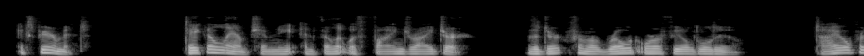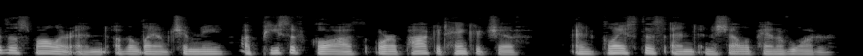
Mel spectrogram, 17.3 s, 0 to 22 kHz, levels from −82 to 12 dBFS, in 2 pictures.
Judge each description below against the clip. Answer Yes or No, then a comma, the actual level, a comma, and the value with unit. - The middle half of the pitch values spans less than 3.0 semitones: No, average, 3.6 semitones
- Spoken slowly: No, average, 170 wpm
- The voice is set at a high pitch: No, low, 125 Hz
